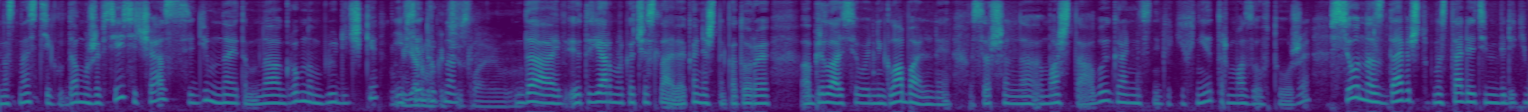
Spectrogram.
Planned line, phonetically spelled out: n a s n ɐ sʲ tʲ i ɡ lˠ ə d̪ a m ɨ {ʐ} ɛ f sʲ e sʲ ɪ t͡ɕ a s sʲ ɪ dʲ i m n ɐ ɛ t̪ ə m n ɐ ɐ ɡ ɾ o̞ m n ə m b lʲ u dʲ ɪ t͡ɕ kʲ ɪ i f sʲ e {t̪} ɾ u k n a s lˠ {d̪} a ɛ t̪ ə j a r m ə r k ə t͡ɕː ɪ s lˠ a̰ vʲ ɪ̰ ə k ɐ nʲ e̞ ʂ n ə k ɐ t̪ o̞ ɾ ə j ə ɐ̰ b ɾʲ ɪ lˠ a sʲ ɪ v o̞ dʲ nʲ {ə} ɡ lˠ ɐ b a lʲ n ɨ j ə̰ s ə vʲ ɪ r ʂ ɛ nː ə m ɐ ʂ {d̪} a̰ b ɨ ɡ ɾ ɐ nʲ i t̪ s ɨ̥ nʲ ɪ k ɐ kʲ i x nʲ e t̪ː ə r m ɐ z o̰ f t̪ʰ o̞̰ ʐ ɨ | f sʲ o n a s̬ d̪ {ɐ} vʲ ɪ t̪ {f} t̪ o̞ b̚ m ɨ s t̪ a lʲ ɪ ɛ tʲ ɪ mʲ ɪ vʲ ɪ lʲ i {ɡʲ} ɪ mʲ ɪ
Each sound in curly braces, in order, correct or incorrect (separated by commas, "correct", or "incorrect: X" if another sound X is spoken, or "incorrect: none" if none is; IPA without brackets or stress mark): correct, incorrect: d̪, correct, correct, incorrect: t̪, incorrect: a, incorrect: ʂ, incorrect: kʲ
